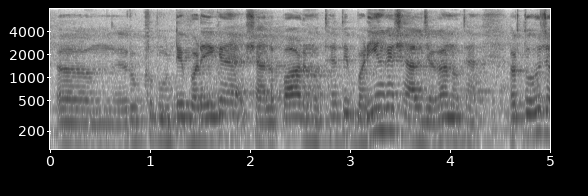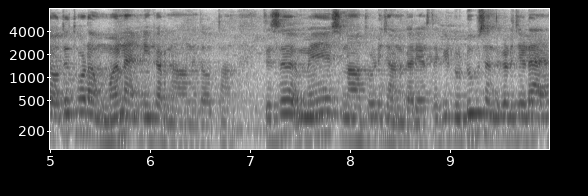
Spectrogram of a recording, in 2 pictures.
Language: Dogri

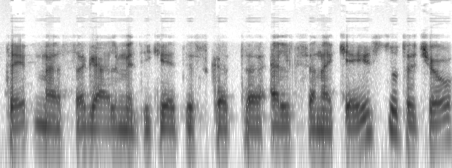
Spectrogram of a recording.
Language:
Lithuanian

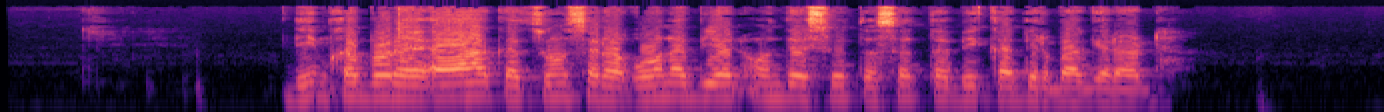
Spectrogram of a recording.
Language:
Ormuri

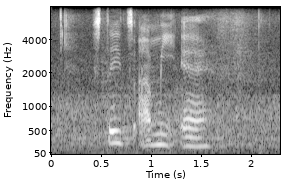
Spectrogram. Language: Tswana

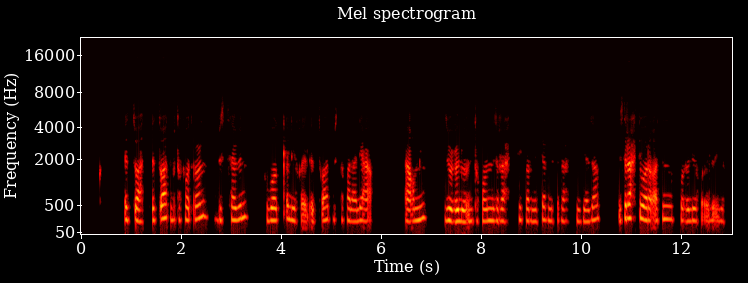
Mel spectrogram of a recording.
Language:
Tigrinya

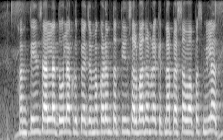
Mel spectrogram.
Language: Magahi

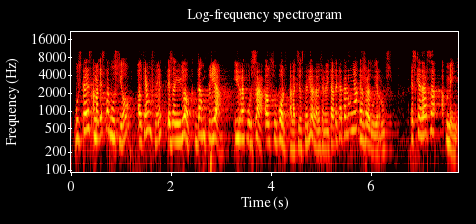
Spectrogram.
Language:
Catalan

